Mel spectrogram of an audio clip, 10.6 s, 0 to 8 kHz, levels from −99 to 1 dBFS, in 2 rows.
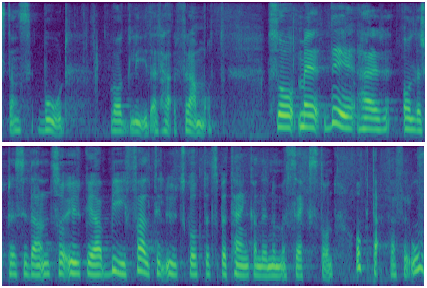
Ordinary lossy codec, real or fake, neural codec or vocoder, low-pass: none; real; none; none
